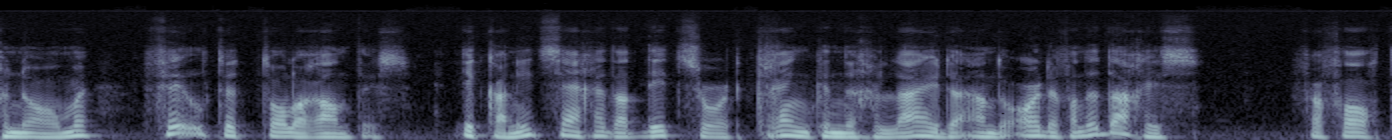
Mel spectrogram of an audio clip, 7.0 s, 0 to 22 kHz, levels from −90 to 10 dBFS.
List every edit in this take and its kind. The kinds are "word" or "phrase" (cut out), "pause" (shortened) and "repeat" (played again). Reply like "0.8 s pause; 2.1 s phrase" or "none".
2.2 s pause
